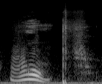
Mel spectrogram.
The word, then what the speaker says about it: warmth: For example, warmth. Warmth. This is spelt W-A-R-M-T-H, but there's a P in the middle. Warmth. That P is the excrescence.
